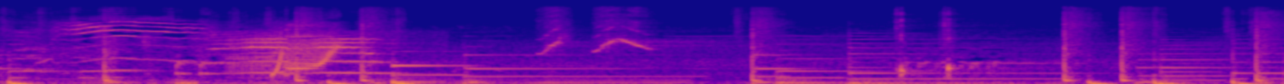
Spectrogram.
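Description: A cat meowing, with two drawn-out meows in the first two seconds and a short high call about three seconds in, over background music of short plucked notes.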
